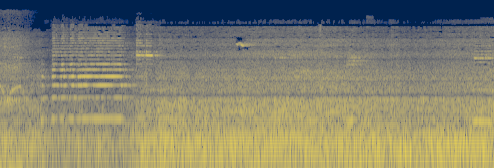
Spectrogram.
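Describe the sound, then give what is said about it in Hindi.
Heavy road traffic in a jam rumbles steadily, with a loud, sustained vehicle horn blaring for a couple of seconds near the start, then the dense engine noise of jammed vehicles carrying on. “देर से जाम में फंसे हैं आधा घंटा कहाँ जाना है आ रहे मैं कुछ रास्ता नज़र आ रहा है सारे उधर से बंद तो सब इधर से आए हाँ क्या क्या उम्मीद लग रही है अब देखो पूरा है तो जाम निकला देखो भाई अब जैसे निकल रहे निकलेंगे”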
